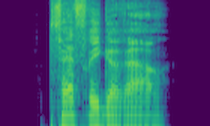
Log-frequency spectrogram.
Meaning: inflection of pfeffrig: 1. strong/mixed nominative masculine singular comparative degree 2. strong genitive/dative feminine singular comparative degree 3. strong genitive plural comparative degree
- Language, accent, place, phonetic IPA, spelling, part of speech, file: German, Germany, Berlin, [ˈp͡fɛfʁɪɡəʁɐ], pfeffrigerer, adjective, De-pfeffrigerer.ogg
